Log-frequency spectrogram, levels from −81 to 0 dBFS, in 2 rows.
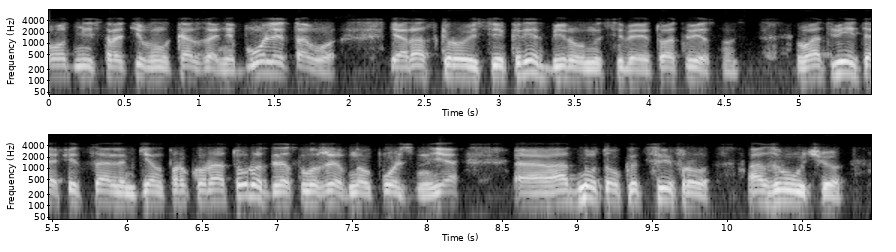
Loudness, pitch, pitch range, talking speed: -16 LUFS, 120 Hz, 110-130 Hz, 135 wpm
